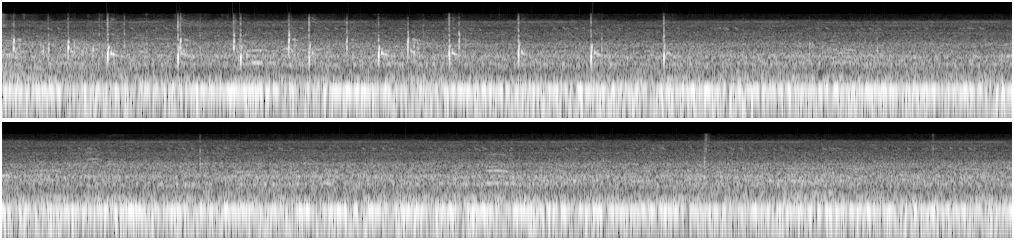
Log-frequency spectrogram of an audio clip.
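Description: A quick run of about ten sharp hand claps, roughly three a second, in the first three seconds, over a steady low hum.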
